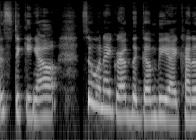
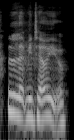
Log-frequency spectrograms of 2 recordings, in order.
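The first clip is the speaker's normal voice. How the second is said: ordinary delivery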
